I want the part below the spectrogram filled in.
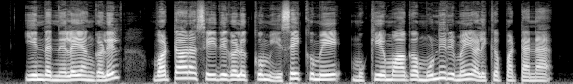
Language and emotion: Tamil, neutral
